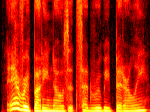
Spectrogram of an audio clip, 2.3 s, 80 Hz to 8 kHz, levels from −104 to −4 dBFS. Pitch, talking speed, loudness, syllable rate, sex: 210 Hz, 160 wpm, -19 LUFS, 6.3 syllables/s, female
